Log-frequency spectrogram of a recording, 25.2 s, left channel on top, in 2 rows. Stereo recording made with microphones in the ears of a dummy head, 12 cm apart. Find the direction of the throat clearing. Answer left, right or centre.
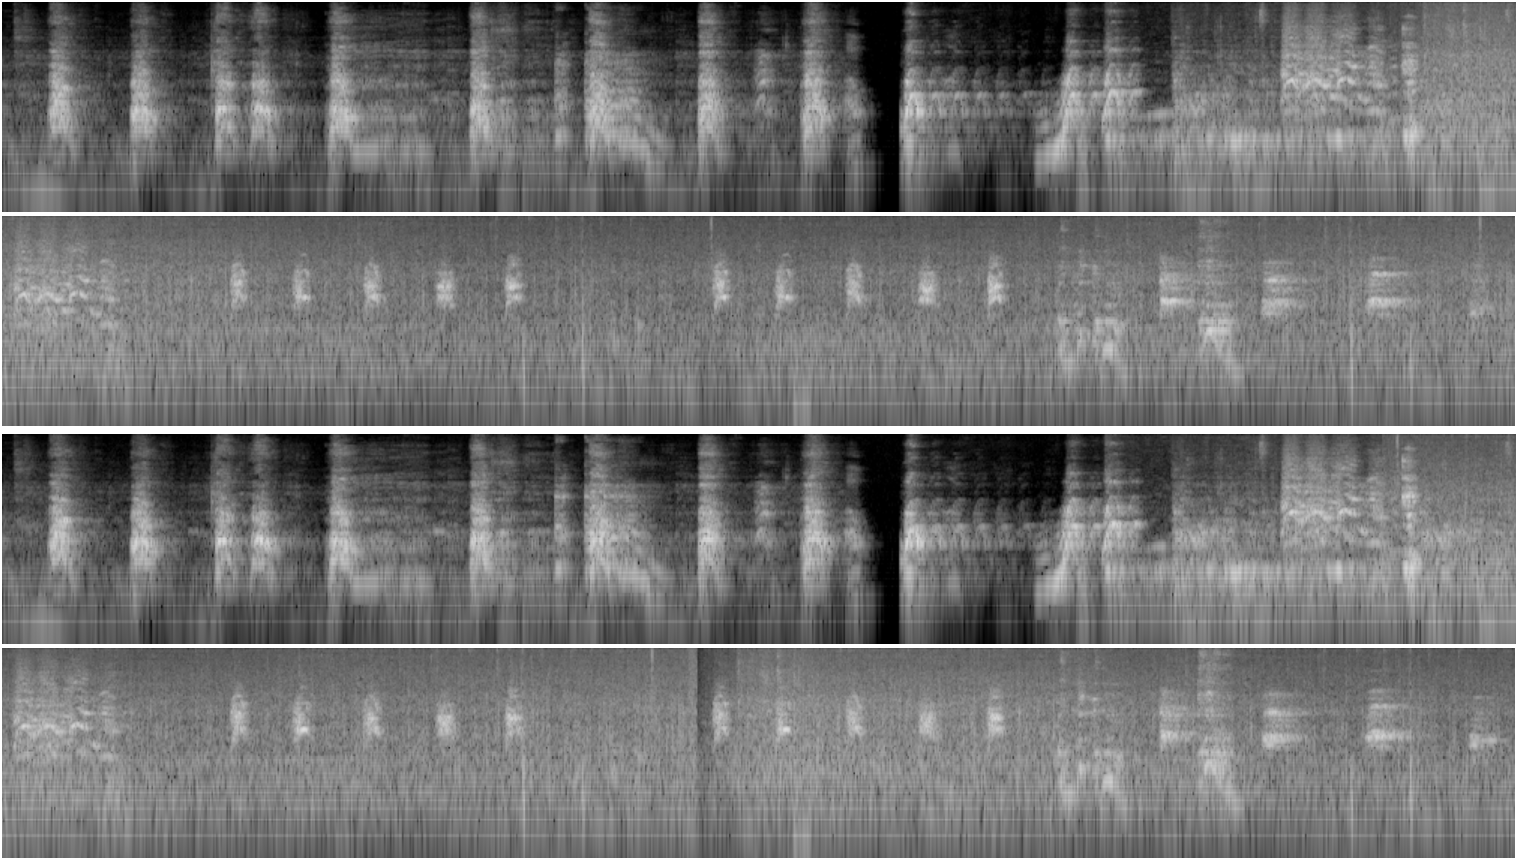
right.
